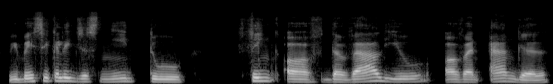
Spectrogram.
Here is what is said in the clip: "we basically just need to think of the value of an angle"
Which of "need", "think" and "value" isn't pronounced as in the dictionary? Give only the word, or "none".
none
